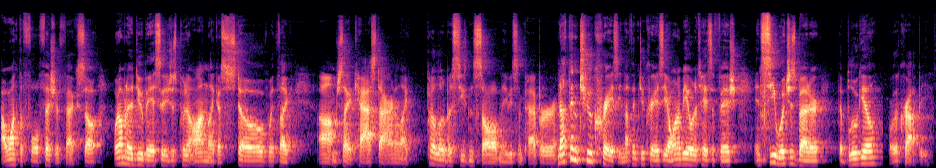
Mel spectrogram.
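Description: A man's voice: on the low side, fast, pushed and bright. A young man chatting casually in a fishing vlog, filler-heavy, filmed on a handheld camera at arm's length. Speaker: fishing vlogger. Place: garage, then an apartment kitchen and living room. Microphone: handheld wide-angle camera at arm's length.

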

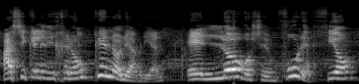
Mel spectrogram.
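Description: Woman storyteller, very high lively voice for kids, faint music behind. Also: fairly quick. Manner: animated, playful, with sudden speed-ups. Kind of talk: children's storytelling.

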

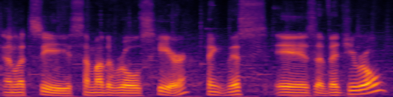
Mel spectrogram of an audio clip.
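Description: A man's voice on the low side, with lively intonation and a moderate pace, carries this upbeat hotel buffet vlog. The forties-aged food vlogger chats casually and greets staff warmly, while soft music plays underneath.

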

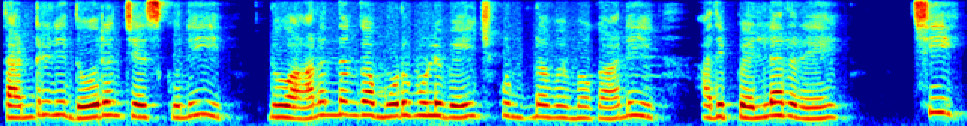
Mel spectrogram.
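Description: A contemptuous old grandmother speaks slowly, full of scorn, as a woman narrator plays her. The voice is fairly high. Told as a storybook retelling. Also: steady tone, warm tone, natural voice. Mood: scornful.

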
